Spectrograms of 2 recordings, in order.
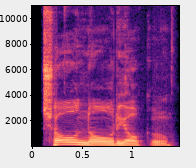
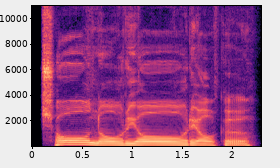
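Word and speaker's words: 超能力: So this is a mispronunciation. I guarantee it. What is ESP? There we go. Cho no ryoku. That's what he's trying to say. He says Cho no ryoku, which is like super cool of the evening power.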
